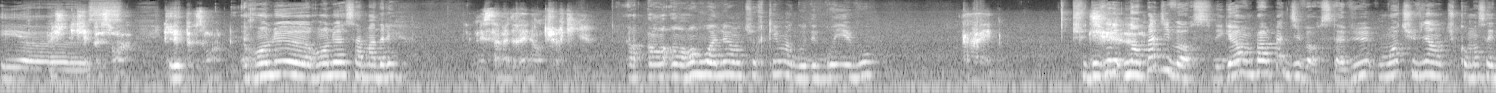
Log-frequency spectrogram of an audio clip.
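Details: Adult speaker; normal voice.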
